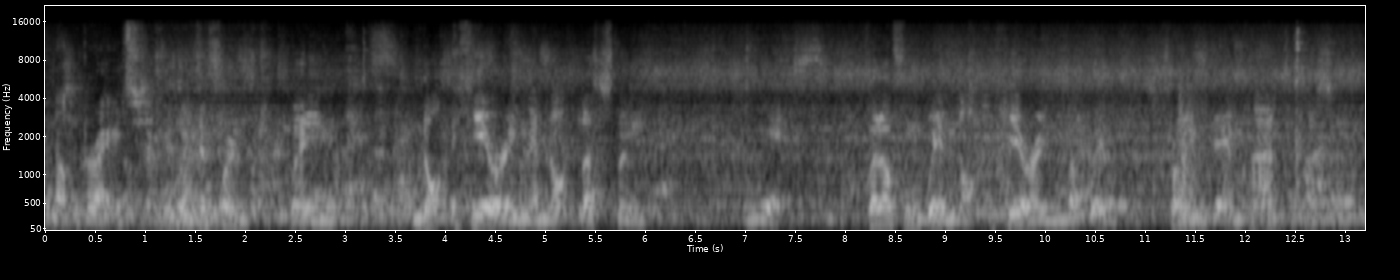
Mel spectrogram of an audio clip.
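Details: Man turning 30 with Friedreich's ataxia, a genetically inherited progressive neuromuscular condition affecting coordination, balance and speech. Finding: ataxic dysarthria.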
